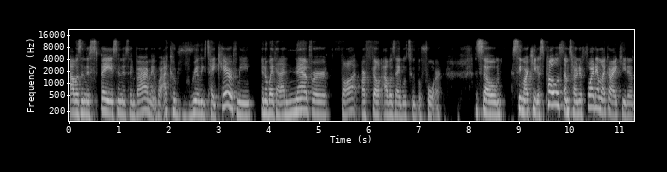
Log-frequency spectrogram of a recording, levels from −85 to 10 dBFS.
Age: 30-49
